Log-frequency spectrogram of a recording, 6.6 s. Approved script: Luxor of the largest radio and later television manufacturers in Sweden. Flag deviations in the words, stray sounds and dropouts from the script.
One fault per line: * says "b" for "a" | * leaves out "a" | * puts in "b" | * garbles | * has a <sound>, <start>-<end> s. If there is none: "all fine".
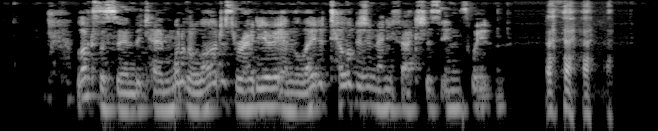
* puts in "soon became one"
* has a laugh, 5.4-6.1 s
